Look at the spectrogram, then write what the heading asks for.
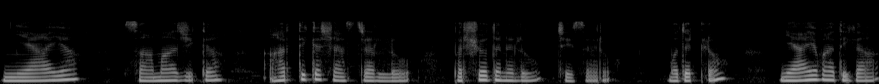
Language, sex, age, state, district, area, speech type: Telugu, female, 30-45, Telangana, Hanamkonda, urban, spontaneous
